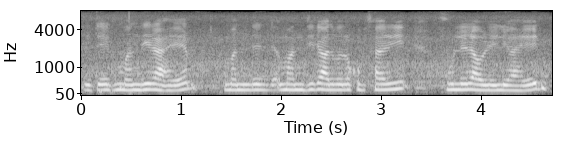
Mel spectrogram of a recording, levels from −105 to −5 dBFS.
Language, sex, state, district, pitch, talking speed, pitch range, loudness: Marathi, male, Maharashtra, Mumbai Suburban, 195 Hz, 140 wpm, 190-205 Hz, -15 LUFS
